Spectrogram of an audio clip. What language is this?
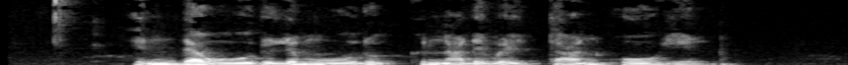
Tamil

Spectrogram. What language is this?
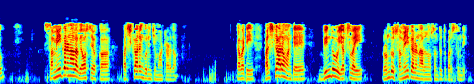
Telugu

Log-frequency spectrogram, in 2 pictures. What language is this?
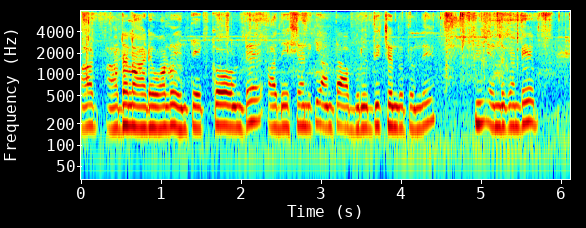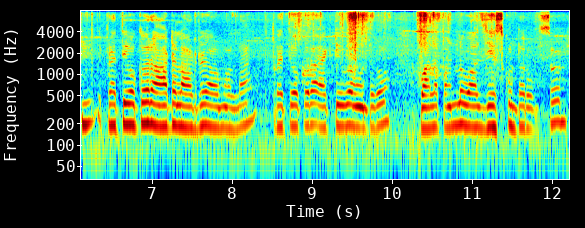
Telugu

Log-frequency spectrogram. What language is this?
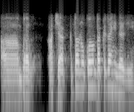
Punjabi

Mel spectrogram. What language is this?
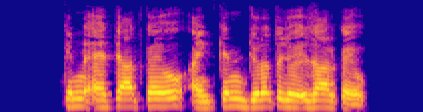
Sindhi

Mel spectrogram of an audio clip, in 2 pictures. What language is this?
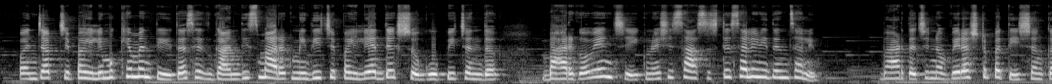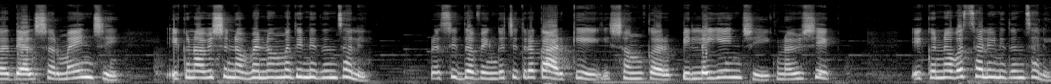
Marathi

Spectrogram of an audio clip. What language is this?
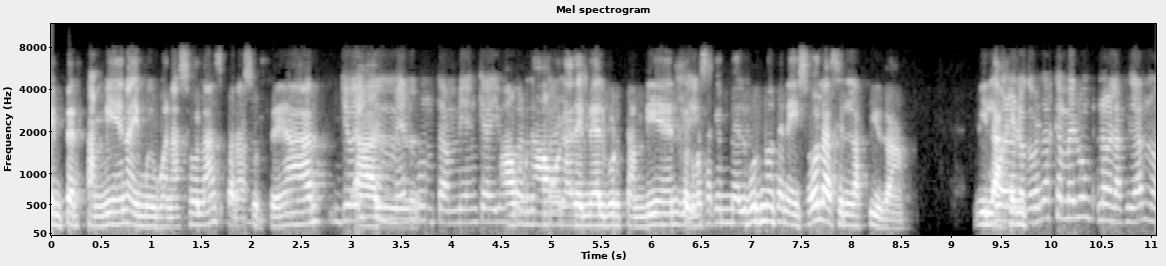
Spanish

